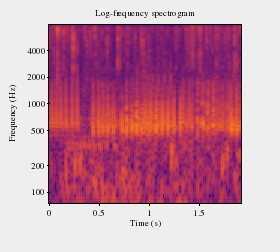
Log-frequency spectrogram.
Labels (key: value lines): label: biophony
recorder: SoundTrap 500

label: biophony, rattle
recorder: SoundTrap 500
